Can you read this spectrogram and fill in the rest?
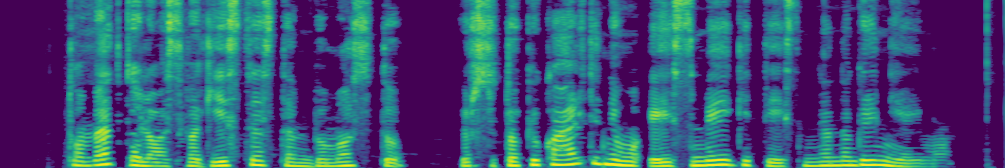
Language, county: Lithuanian, Vilnius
